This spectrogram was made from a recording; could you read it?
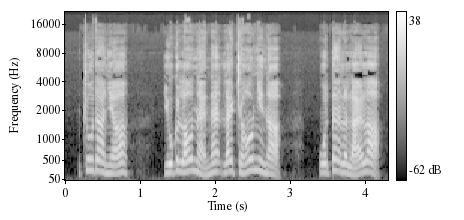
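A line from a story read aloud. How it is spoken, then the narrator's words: Calling out again. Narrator (Chinese): 又叫道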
